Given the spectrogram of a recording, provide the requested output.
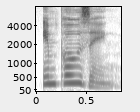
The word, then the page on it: imposing: impóuziŋ; インポォズィン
